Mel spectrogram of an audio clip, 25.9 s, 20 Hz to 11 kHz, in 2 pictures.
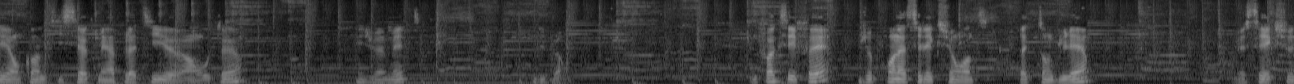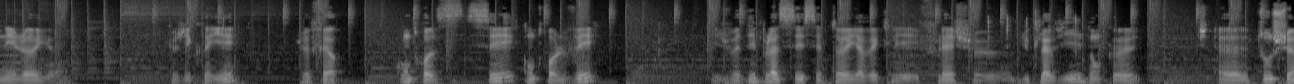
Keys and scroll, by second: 15.2 ctrl+c, 17.9 ctrl+v, 20.2 shift+Right, 24.9 shift+Right.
